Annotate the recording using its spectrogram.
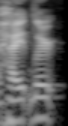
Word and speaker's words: Hitler: I think it's pronounced Hitler. – Hitler, yeah, and he came to power actually in the early 1930s.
